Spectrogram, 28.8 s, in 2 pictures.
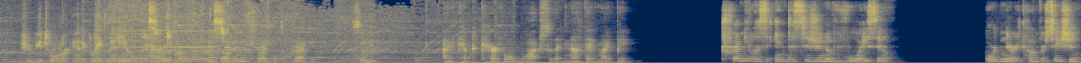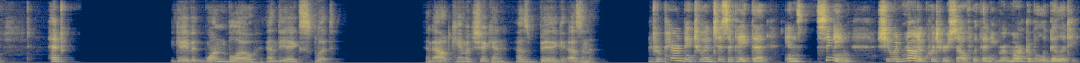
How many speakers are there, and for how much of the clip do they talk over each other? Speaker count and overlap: four, about 6%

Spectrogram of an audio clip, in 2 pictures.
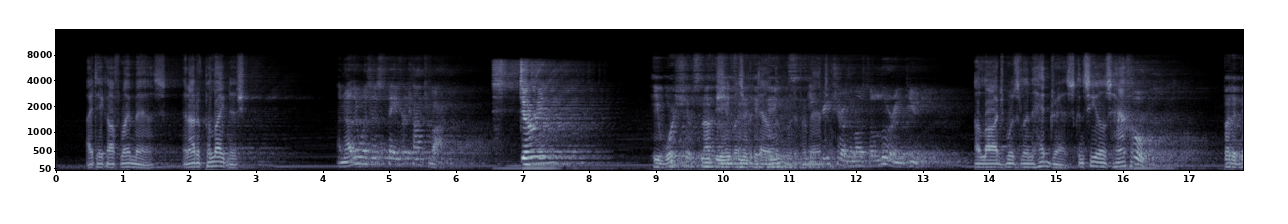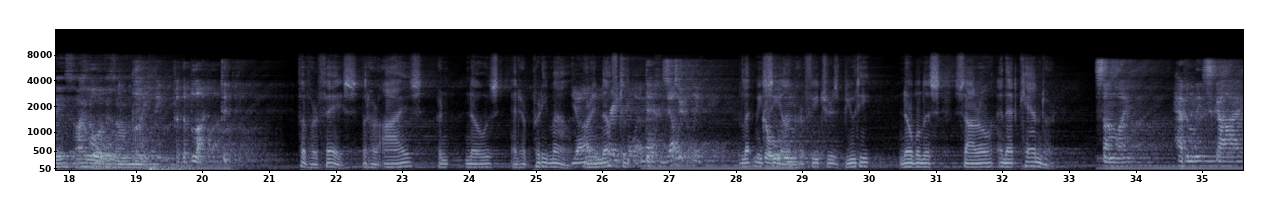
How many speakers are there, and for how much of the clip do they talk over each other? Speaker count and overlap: four, about 18%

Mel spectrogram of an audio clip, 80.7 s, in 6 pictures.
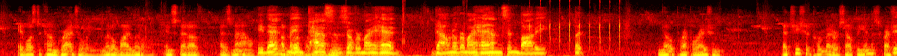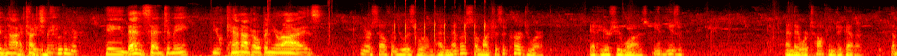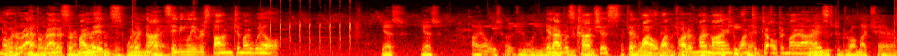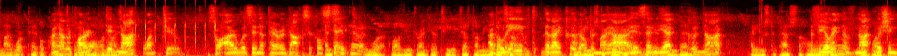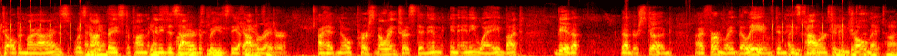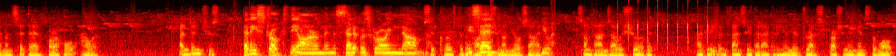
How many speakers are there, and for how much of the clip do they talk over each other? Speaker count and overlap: two, about 28%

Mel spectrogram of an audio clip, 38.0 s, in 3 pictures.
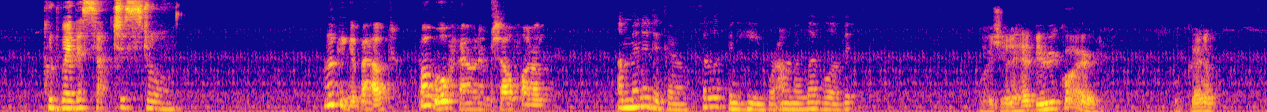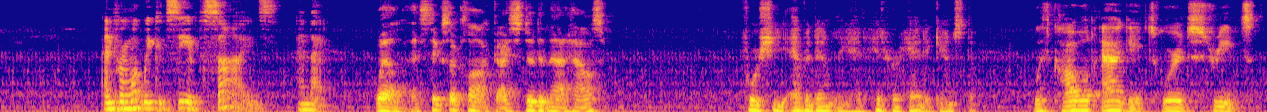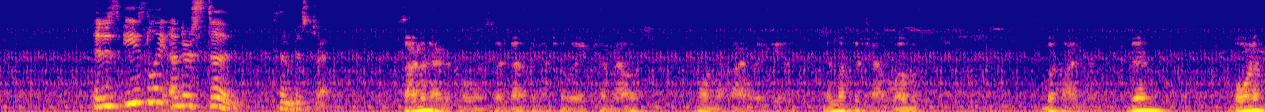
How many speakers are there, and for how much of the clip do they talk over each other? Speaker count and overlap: ten, no overlap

